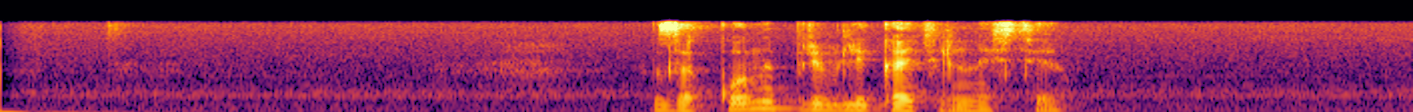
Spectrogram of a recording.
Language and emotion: Russian, neutral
